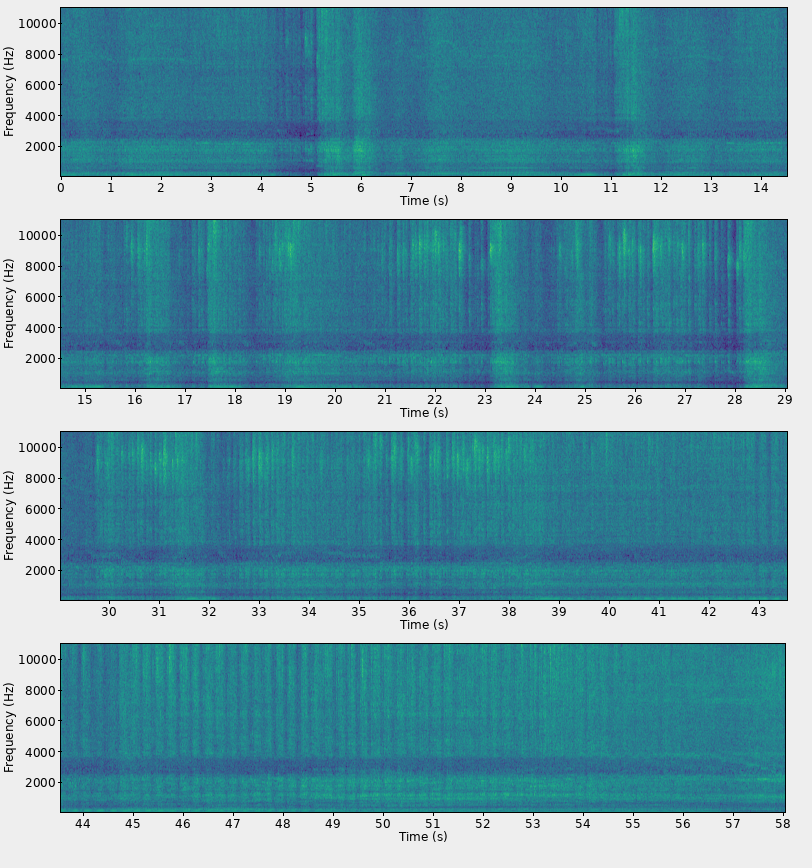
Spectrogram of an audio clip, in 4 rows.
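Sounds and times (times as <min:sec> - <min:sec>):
car engine revving and loping idle: 0:00.0 - 0:58.0.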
